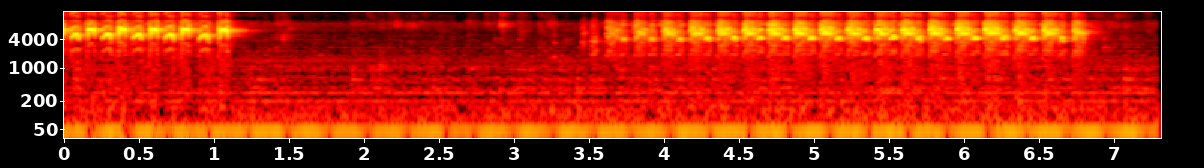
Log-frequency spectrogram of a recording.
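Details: Little spiderhunter (sogon or sogok ontong) as a lure call: a one-second burst of rapid, shrill chattering notes, a pause, then a longer steady run of fast high-pitched chips lasting over three seconds.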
